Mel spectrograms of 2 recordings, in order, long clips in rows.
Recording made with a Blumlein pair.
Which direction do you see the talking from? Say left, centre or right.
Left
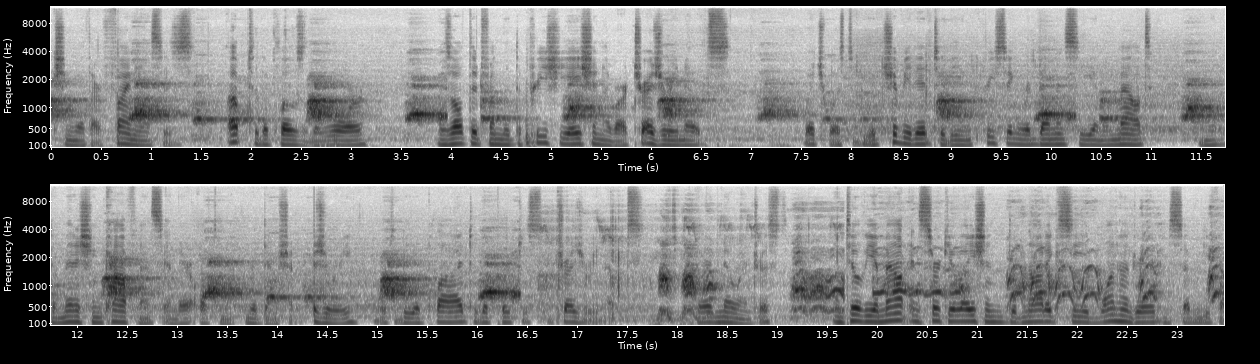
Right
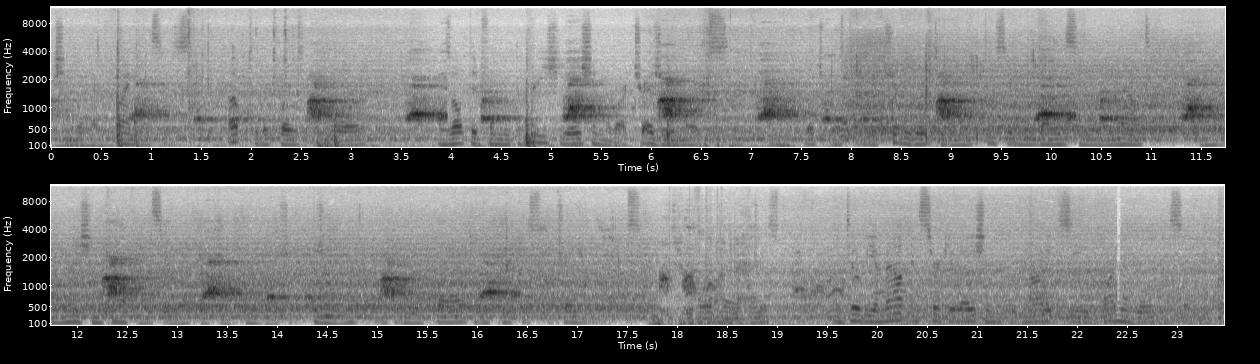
left.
